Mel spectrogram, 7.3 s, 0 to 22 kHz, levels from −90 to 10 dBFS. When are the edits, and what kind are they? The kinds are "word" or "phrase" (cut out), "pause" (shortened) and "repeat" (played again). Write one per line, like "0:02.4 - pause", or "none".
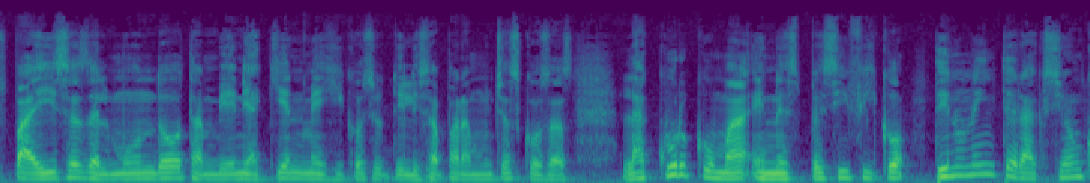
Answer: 0:06.1 - pause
